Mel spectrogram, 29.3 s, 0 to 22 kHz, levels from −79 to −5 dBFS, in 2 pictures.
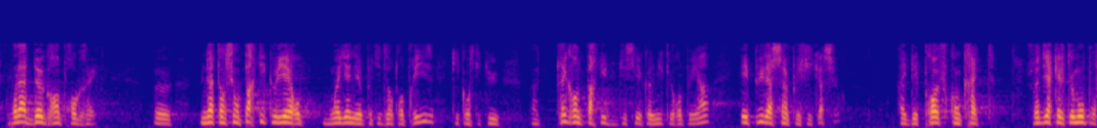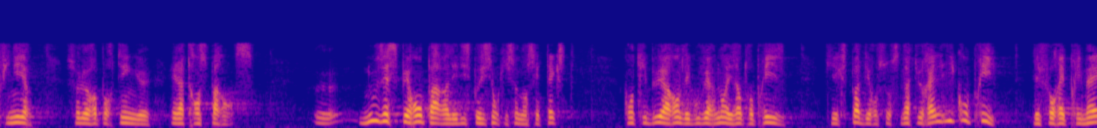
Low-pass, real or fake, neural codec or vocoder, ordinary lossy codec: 5.4 kHz; real; none; none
